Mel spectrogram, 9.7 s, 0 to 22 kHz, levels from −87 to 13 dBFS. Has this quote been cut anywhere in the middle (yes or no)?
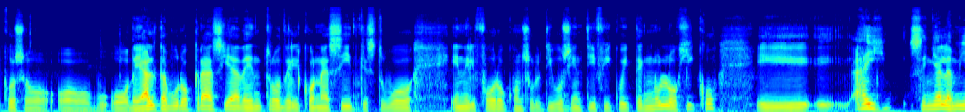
no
